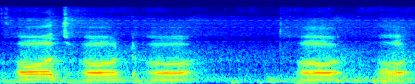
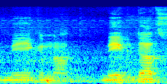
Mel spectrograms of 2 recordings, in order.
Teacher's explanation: fourth sound গুলো হয় ঘ ঝ ঢ ধ ধরে গম্ভীর হয় মানে একটা গুঞ্জন মতন তৈরি হয়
